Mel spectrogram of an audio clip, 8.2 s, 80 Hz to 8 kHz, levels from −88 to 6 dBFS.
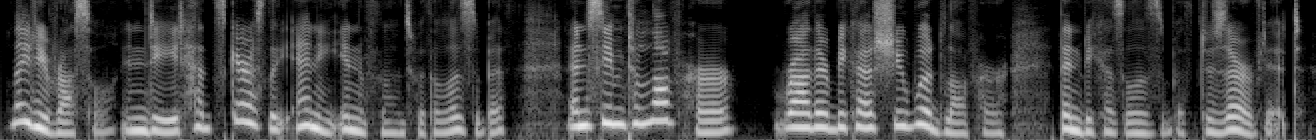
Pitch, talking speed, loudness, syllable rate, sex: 240 Hz, 180 wpm, -16 LUFS, 6.6 syllables/s, female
